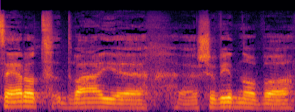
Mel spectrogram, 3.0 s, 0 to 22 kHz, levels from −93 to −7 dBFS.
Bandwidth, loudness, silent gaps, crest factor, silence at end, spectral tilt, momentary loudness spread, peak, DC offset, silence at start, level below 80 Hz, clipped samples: 15.5 kHz; -25 LUFS; none; 16 dB; 0 s; -3 dB/octave; 11 LU; -8 dBFS; under 0.1%; 0 s; -66 dBFS; under 0.1%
